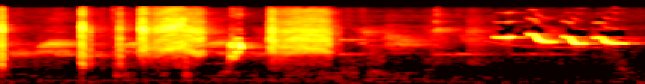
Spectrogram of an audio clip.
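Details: White-rumped shama singing harsh raspy bursts and short whistles, then after a pause a series of three swooping whistled notes.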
